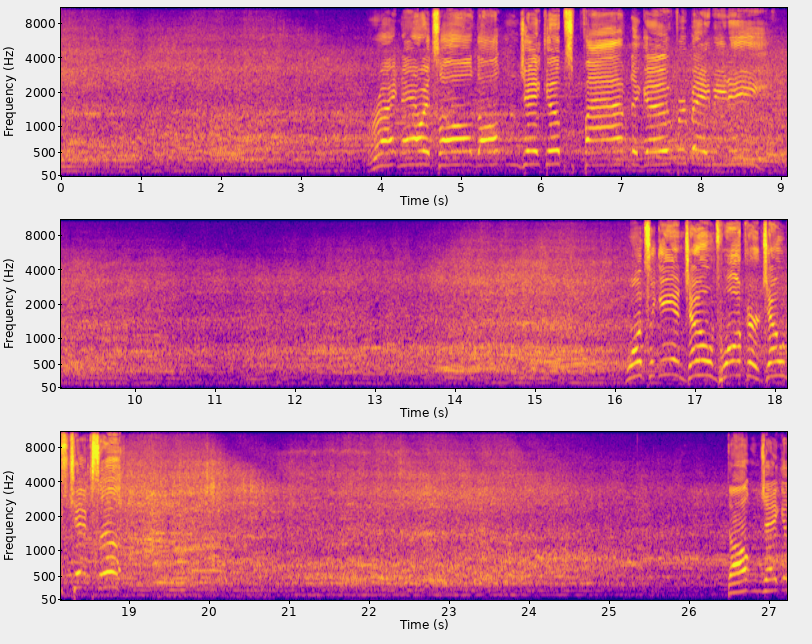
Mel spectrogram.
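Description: Race car engines roar steadily.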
